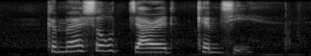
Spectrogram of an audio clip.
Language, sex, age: English, female, 20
